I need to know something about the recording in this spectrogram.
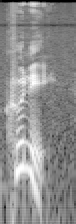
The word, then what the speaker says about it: koine: Our modern Greek if you go to Greece, you'll hear this pronounced as a e. Like in the word key. So that instead of koine, they will refer to kuni.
